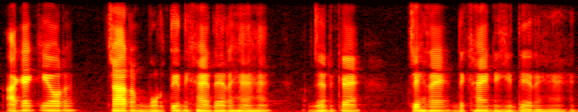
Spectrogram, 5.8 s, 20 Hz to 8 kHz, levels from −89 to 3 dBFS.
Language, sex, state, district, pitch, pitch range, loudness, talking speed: Hindi, male, West Bengal, Alipurduar, 140 Hz, 130-155 Hz, -22 LUFS, 165 wpm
